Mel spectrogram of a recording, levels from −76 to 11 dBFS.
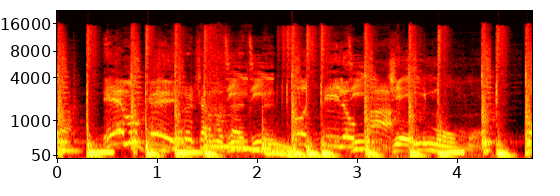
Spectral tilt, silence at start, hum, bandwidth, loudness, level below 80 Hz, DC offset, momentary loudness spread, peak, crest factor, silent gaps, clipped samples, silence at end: -5 dB/octave; 0 s; none; 17 kHz; -9 LUFS; -16 dBFS; under 0.1%; 2 LU; 0 dBFS; 8 dB; none; under 0.1%; 0 s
